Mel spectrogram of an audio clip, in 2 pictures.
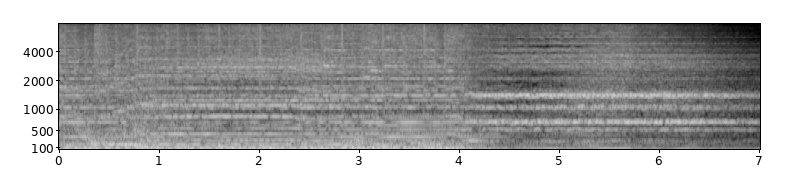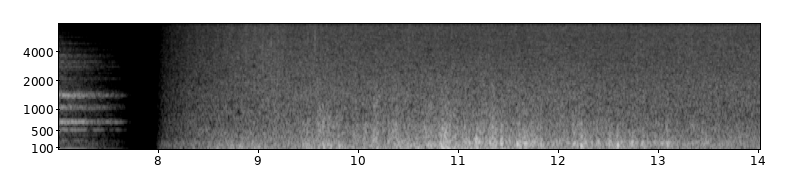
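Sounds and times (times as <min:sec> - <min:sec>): steady rain: 0:08.0 - 0:14.0
thunder rumbling: 0:08.4 - 0:13.7.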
